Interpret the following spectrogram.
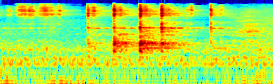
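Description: Stainless steel mixing bowl clinking and knocking lightly against the steel bowl it rests in, about half a dozen short clinks.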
